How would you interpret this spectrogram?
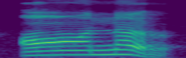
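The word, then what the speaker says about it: honour: ऑनर, ऑनर इसमें देखिए शुरू में ही एच है लेकिन एच नहीं पढ़ रहे हैं।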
